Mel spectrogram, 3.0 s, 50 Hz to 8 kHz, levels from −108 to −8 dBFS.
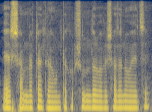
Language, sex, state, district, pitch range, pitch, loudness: Bengali, male, Tripura, West Tripura, 125-130 Hz, 125 Hz, -19 LUFS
